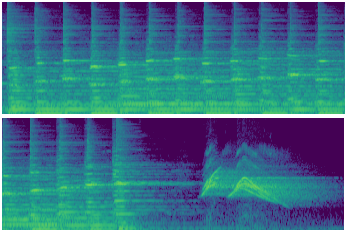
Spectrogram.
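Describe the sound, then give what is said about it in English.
Whistled melody over a bright, bouncy musical backing with a steady beat and a jingling shimmer, ending with a few sliding whistled notes alone after the music stops. “Come on, get smart, tune up and start to whistle while you work.”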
